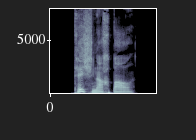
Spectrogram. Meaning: a person at a neighboring table
- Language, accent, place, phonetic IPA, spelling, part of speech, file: German, Germany, Berlin, [ˈtɪʃˌnaxbaːɐ̯], Tischnachbar, noun, De-Tischnachbar.ogg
